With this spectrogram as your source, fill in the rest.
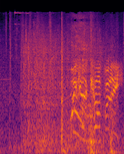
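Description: A scuffle thuds as one fighter grabs another.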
